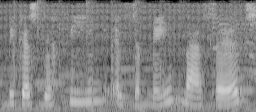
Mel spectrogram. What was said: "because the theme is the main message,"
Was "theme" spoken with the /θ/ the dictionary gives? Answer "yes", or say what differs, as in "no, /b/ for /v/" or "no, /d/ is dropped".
no, /f/ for /θ/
